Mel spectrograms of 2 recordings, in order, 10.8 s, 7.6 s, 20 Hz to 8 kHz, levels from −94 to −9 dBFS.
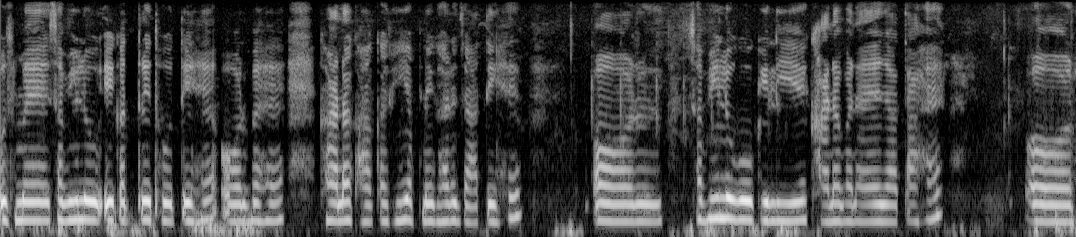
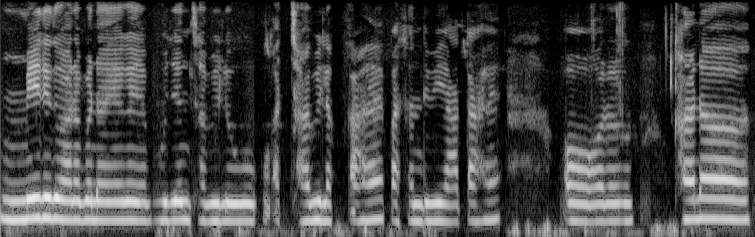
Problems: constant background noise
